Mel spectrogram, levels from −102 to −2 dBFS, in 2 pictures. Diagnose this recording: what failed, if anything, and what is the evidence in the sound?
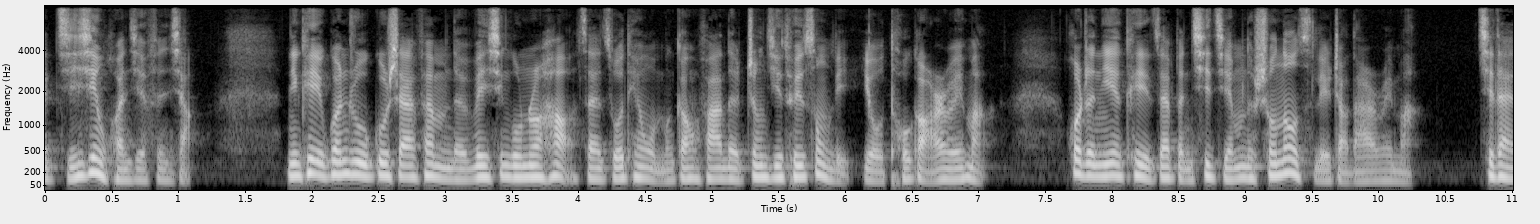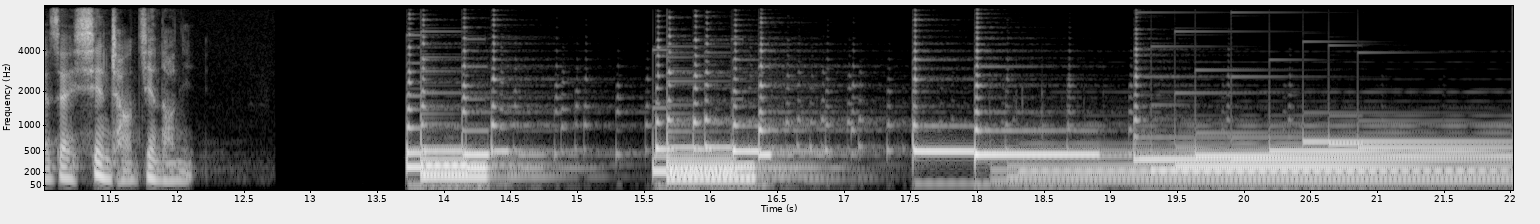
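Nothing failed in this recording, and the sound gives no evidence of any fault.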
